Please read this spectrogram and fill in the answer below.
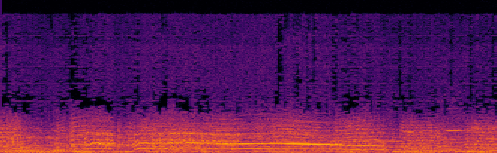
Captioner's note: rooster crows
